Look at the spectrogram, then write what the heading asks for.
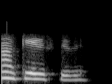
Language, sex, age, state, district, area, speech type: Kannada, female, 30-45, Karnataka, Vijayanagara, rural, conversation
